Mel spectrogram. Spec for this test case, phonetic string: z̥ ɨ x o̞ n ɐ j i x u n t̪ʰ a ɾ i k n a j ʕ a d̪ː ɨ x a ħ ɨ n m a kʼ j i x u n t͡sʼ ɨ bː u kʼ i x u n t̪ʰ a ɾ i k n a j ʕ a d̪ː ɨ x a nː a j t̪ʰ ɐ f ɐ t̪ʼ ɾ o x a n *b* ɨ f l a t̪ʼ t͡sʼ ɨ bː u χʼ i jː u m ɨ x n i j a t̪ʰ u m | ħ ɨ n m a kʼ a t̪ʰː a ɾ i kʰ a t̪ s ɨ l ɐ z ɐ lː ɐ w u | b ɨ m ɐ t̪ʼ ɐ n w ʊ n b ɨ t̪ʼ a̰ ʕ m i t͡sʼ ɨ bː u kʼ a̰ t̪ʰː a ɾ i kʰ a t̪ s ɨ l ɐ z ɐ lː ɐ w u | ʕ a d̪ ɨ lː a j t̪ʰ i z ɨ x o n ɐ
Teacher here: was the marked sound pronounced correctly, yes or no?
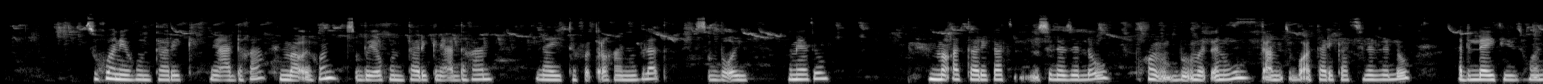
no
